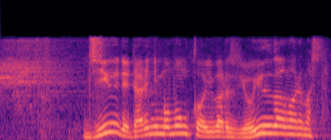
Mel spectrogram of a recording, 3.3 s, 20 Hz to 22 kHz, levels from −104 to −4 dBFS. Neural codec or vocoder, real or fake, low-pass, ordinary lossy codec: none; real; 7.2 kHz; Opus, 32 kbps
